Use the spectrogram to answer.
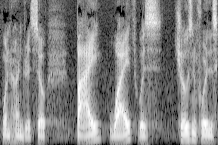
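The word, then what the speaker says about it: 白: And then the bottom element, let me change the color, which is this one, which is pronounced bai in the second tone, and it means white.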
